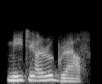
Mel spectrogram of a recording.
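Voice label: "meteorograph", English, Indian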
